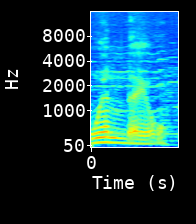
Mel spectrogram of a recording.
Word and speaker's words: Wendell: so people in town started saying we're from windale and now the community is called known as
